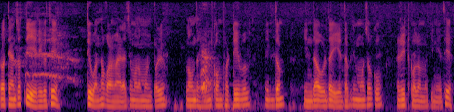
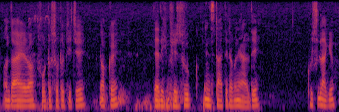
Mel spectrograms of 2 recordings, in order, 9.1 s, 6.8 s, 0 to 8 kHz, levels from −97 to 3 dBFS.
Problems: background sounds at intervals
